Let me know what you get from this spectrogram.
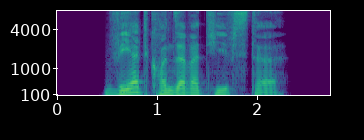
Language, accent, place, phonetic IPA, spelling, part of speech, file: German, Germany, Berlin, [ˈveːɐ̯tˌkɔnzɛʁvaˌtiːfstə], wertkonservativste, adjective, De-wertkonservativste.ogg
- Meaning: inflection of wertkonservativ: 1. strong/mixed nominative/accusative feminine singular superlative degree 2. strong nominative/accusative plural superlative degree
